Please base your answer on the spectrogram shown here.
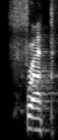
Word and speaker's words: frappe: else declared already was happy frap day or frappe day you can pronounce it either way i checked um in some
